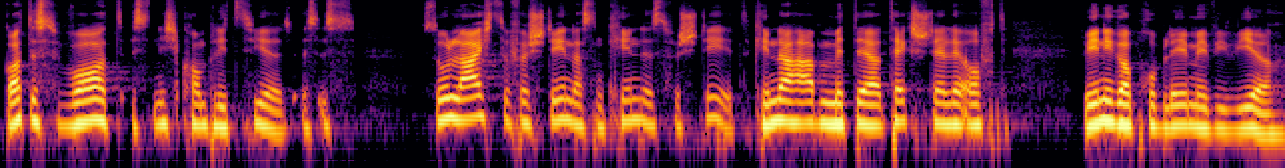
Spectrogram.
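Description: A man's voice: a little high, fairly even intonation, measured pace. A man preaching with a somewhat raised voice, earnest and personal, turning to the congregation with questions. His voice carries a long reverb from a large church hall. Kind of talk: sermon.

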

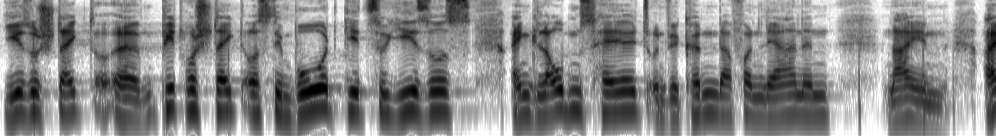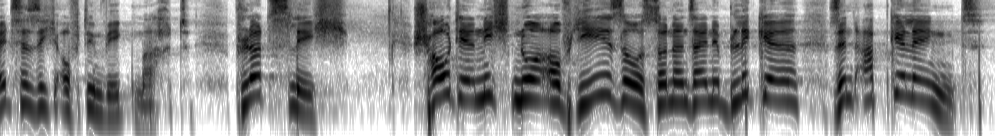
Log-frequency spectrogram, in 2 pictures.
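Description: A man preaching a sermon, impassioned, swinging between loud urgent peaks and hushed low phrases. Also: lively intonation, measured pace. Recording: long hall reverb.

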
